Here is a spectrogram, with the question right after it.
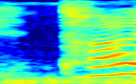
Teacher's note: थ जो है वो दंत वर्ग का व्यंजन है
